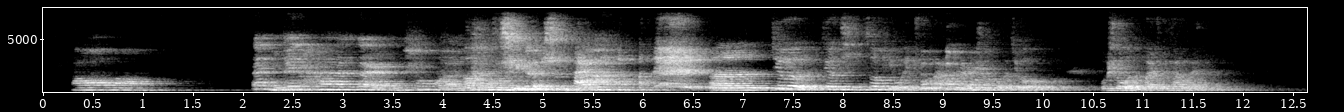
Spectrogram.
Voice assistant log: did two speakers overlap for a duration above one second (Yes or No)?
Yes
